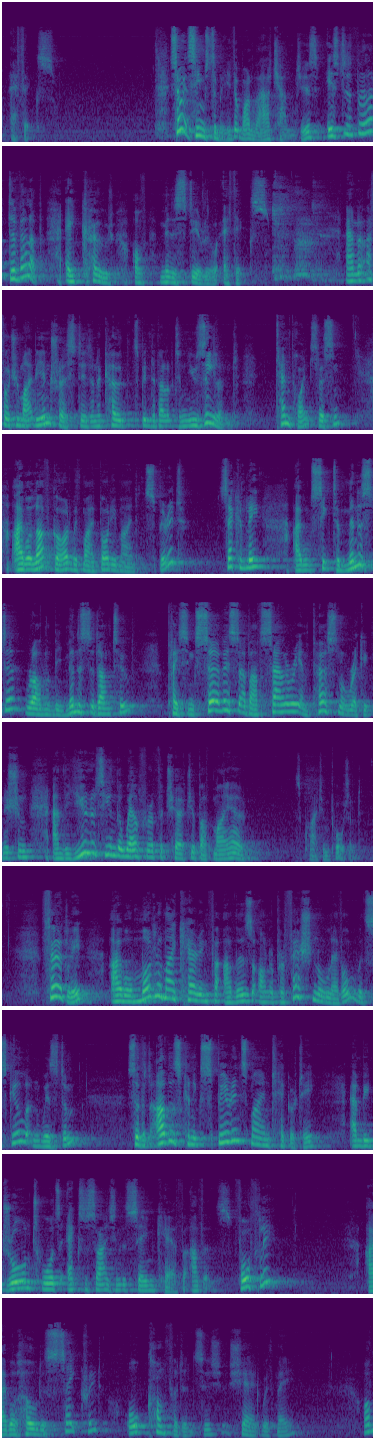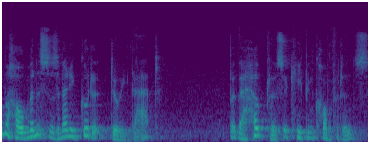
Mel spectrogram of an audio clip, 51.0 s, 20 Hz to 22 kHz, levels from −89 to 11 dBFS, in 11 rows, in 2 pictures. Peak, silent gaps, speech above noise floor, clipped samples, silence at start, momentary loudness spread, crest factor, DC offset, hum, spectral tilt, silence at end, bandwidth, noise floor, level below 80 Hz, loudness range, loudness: -6 dBFS; none; 35 dB; under 0.1%; 0.1 s; 16 LU; 24 dB; under 0.1%; none; -6 dB/octave; 0 s; 10.5 kHz; -66 dBFS; -74 dBFS; 8 LU; -31 LUFS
